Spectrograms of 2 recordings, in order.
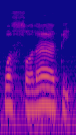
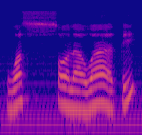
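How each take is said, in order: First: No extra wa syllable is pronounced. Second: An extra wa syllable is pronounced. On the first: The speaker calls it right. "namun yang dibaca adalah alifnya menjadi" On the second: The speaker calls it wrong. "ada wawunya ini"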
